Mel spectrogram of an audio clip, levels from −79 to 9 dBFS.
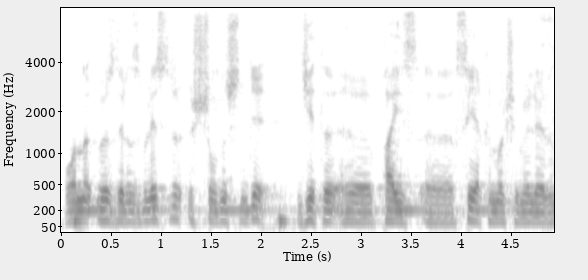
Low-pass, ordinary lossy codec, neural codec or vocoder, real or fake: none; none; none; real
